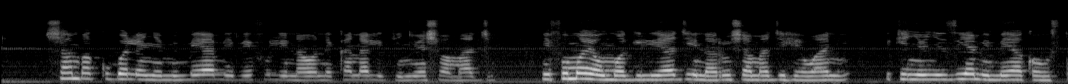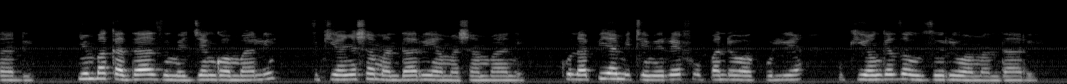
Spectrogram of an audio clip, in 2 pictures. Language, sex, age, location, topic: Swahili, female, 25-35, Nairobi, agriculture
